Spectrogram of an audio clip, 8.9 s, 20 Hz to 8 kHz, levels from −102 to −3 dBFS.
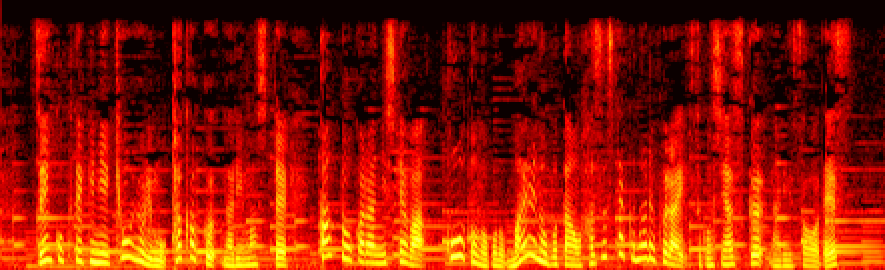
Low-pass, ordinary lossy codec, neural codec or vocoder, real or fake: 7.2 kHz; AAC, 48 kbps; none; real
